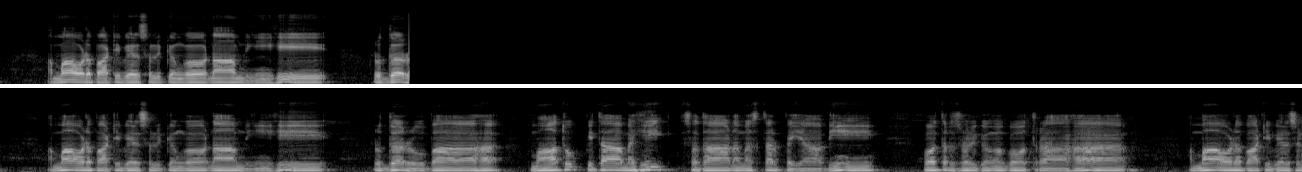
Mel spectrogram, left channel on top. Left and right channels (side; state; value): left; drops out; at 4.1 s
